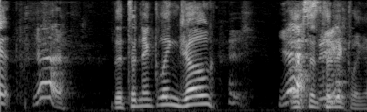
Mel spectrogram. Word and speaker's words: tinikling: Jokester is doing the tinikling. Is that how you say it? Yeah. The tinikling, Joe?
